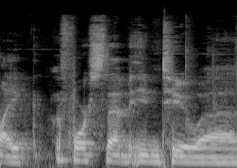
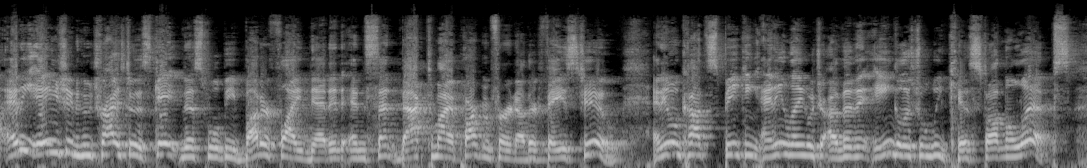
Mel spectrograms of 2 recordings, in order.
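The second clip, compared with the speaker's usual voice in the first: high, raised reading voice; mock pompous reading; 9 semitones higher than usual. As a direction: read it like a smug manifesto. Reads article quotes in a put-on voice.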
